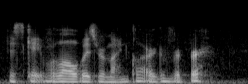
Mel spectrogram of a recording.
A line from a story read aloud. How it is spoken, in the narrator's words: he says under his breath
